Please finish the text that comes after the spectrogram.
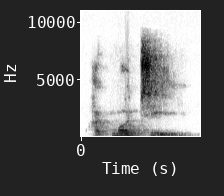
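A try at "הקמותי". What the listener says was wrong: Give the second syllable its due. Ha-ki-moti.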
